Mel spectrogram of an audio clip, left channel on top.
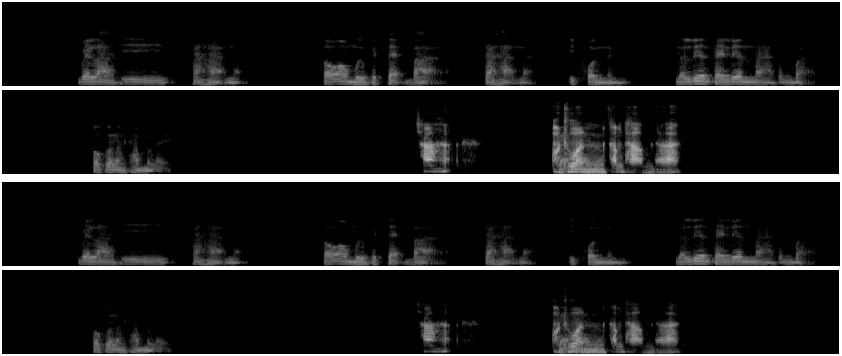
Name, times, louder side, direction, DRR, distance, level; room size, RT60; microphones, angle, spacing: voice 1, 0.8-2.5 3.2-4.5 4.8-5.3 5.7-6.3 6.7-8.1 9.3-10.1 13.9-14.4, left 2 dB, 40° left, 1.9 m, -40 dB
voice 2, 12.5-13.1 13.9-15.2, left 8 dB, 90° left, 0.5 m, -28 dB
head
